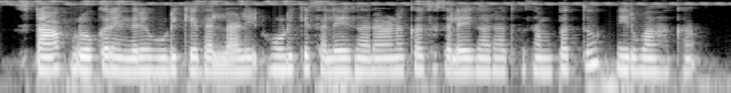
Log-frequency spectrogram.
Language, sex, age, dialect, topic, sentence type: Kannada, female, 18-24, Central, banking, statement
